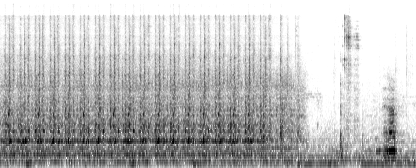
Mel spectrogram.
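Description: Sewing machine stitching a straight seam in rapid, even rhythmic clatter for about six seconds, then stopping, followed by quieter handling noises and brief talking.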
